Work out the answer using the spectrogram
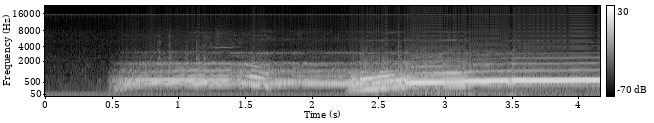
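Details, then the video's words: Two pet dogs howling together indoors while left alone as their owners went shopping, captured on a Hi8 camera; long wavering tonal howls with rich harmonics, one voice rising and sliding, a second joining, ending in a steady sustained note. "Cute Howling Dog's"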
